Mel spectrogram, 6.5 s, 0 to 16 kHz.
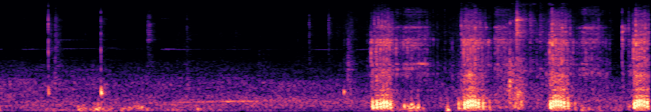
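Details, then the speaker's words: Echo two-stroke string trimmer repaired with 3D printed parts, primer pumped, choke on: several sharp pull-start bursts, then it catches and buzzes unevenly on choke, a normal start. "all right everything's pumping up choke is on"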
